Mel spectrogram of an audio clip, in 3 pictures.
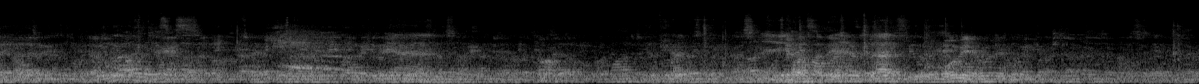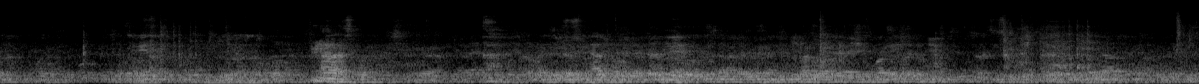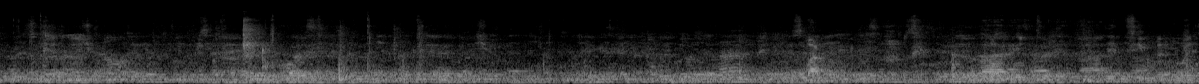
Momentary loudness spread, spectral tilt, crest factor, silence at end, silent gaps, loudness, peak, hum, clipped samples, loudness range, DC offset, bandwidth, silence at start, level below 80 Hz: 9 LU; -6.5 dB/octave; 18 dB; 0 s; none; -34 LUFS; -14 dBFS; none; under 0.1%; 5 LU; under 0.1%; 13.5 kHz; 0 s; -58 dBFS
